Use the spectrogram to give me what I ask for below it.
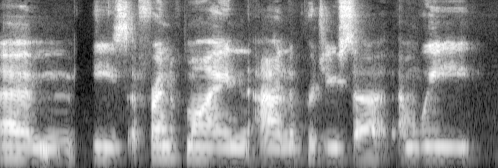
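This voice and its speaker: Her pitch very deep and low, a woman speaks with a strong British accent in a bright, sharp tone. She talks at a fairly slow pace with ordinary pitch variation. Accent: thick British. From East London. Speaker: singer. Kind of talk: interview.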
